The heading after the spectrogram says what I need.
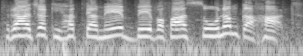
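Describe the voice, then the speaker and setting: A woman's voice: sits high, takes it slowly, bright, forceful tone, soft background music. A woman narrating a scripted crime news report in a dramatic, emphatic manner.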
